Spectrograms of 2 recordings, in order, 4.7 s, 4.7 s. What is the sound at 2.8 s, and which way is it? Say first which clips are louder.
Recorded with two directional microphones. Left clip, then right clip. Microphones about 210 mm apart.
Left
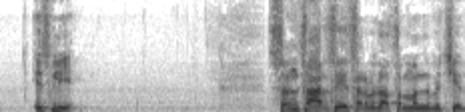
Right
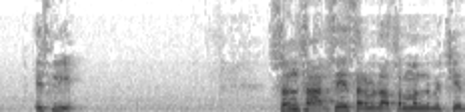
A man's voice: left 3 dB; 20° left (ahead or behind).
